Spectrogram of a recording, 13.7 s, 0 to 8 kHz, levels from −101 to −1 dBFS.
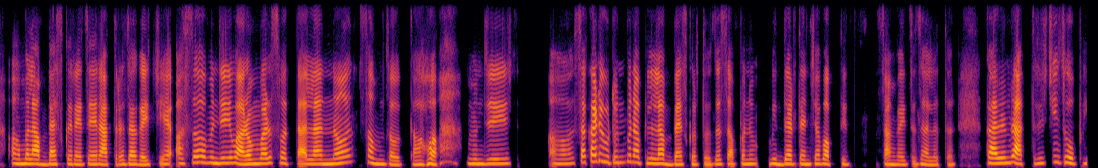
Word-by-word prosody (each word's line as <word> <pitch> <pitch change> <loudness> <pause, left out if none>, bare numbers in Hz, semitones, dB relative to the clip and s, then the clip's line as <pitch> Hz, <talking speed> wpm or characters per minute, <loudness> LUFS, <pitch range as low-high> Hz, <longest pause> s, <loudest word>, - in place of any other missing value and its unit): अ, 235 - -1
मला 220 0 +4
अभ्यास 205 0 +2
करायचा 200 -1 -2
आहे, 200 - +3
रात्र 190 0 +2
जगायची 195 -2 0
आहे. 210 - +1
असं 280 +5 -1
म्हणजे 255 -1 0
वारंवार 225 0 +5
स्वतःला 225 -4 +2
न 220 +4 +2 0.3
समजवता 200 -7 -2
हां. 210 -3 +5 0.4
म्हणजे 225 +1 0 0.5
अ, - - -6 0.3
सकाळी 320 +4 +5
उठून 275 -3 -4
पण 320 -1 -3
आपल्याला 240 -4 +2
अभ्यास 195 -2 0
करतो. 195 -1 -5
जसं 205 0 -3
आपण 215 0 -3 0.2
विद्यार्थ्यांच्या 215 0 -1
बाबतीत 205 -2 -2 0.4
सांगायचं 190 0 -3
झालं 190 -4 -3
तर. 190 - -7 0.4
कारण 255 +2 +4
रात्रीची 245 +4 +3
झोप 255 -5 -1
ही, 235 - -8
215 Hz, 150 wpm, -24 LUFS, 200-245 Hz, 0.5 s, वारंवार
